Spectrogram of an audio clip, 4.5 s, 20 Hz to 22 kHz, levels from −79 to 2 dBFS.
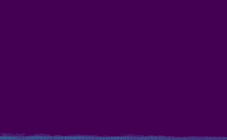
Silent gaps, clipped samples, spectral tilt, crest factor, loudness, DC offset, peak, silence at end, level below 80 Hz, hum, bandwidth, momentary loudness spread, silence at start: none; under 0.1%; -8 dB/octave; 12 dB; -62 LUFS; under 0.1%; -48 dBFS; 0 s; -84 dBFS; none; 16 kHz; 8 LU; 0 s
